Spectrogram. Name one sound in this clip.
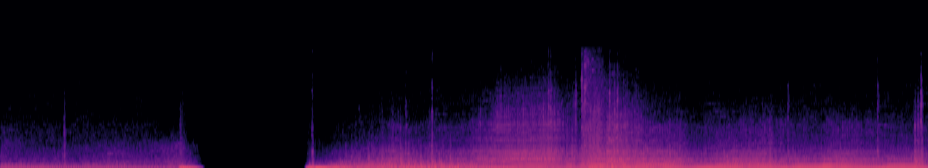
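A car engine roars loudly, its pitch rising and falling as it revs.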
